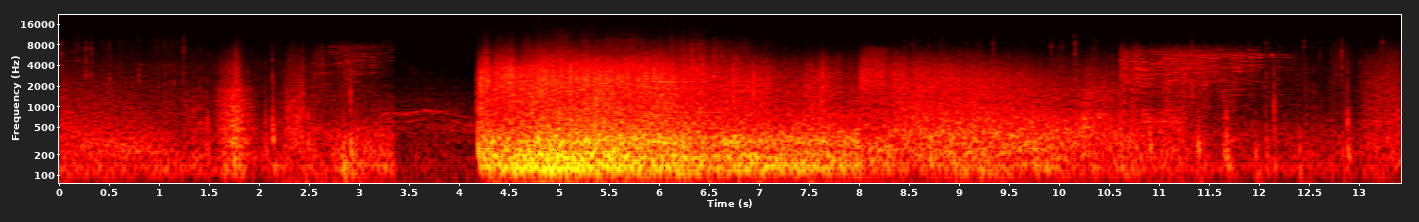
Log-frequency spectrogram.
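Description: A flamethrower hisses as it sprays fire.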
